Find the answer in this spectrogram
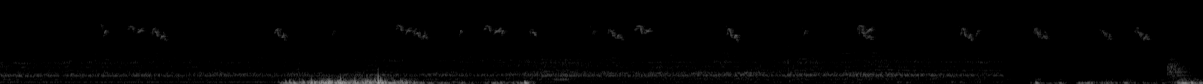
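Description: Honey bees from an opened hive buzzing steadily while a comb frame is lifted out. Short, falling bird chirps repeat throughout, and a loud low rumble about three seconds in is the loudest sound.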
